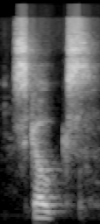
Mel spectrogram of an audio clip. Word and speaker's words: Skoks: Also, I just learned today it's Skoks, not Skoks. Skoks.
